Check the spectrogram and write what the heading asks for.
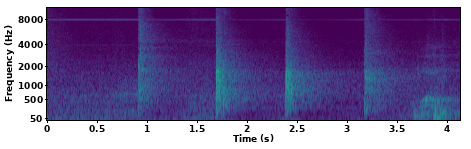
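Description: Four slow, sharp hand claps about three quarters of a second apart, each with a short ringing tail, then a brief voice near the end.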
